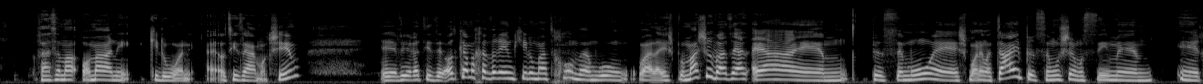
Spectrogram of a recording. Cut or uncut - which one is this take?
uncut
